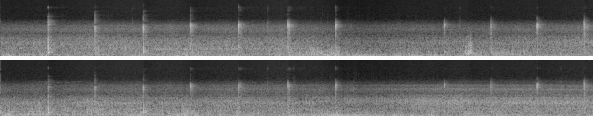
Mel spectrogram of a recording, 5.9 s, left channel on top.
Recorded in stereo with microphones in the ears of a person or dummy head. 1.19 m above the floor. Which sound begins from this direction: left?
Footsteps, at 0.5 s.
